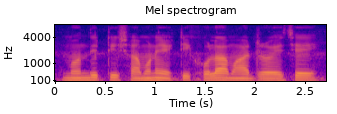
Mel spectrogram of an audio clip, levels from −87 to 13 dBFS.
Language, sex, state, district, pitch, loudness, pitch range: Bengali, male, West Bengal, Cooch Behar, 115 Hz, -20 LUFS, 110-120 Hz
